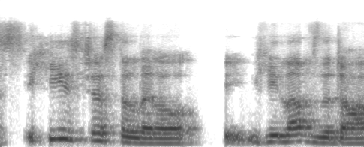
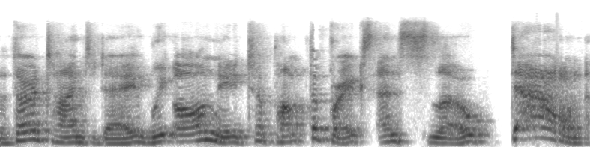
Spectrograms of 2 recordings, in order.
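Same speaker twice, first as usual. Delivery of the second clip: all worked up, grr-angry voice; 3 semitones higher than usual. Describing a game character spinning on a heel, the player speaks the line angrily. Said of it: "get all angry".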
